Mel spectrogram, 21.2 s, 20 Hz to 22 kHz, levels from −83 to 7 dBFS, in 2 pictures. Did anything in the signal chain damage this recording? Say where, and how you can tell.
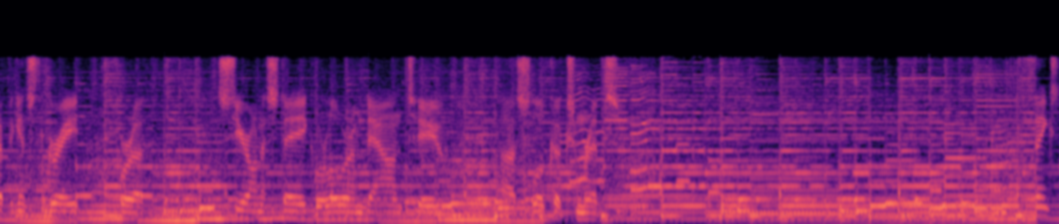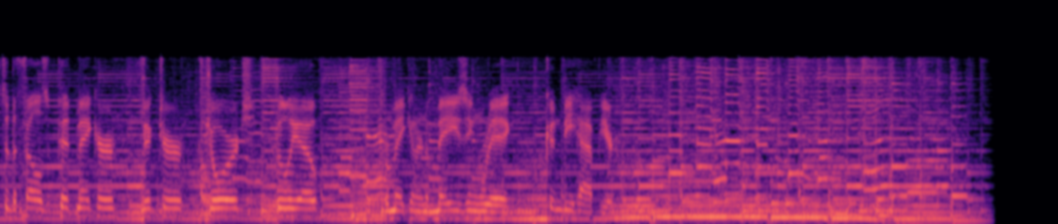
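Yes, there's gain pumping all the way through: the gain swings by around 20 dB, leaving everything squashed. The likely cause is input gain set far too high, with a fast limiter clamping down at capture.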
